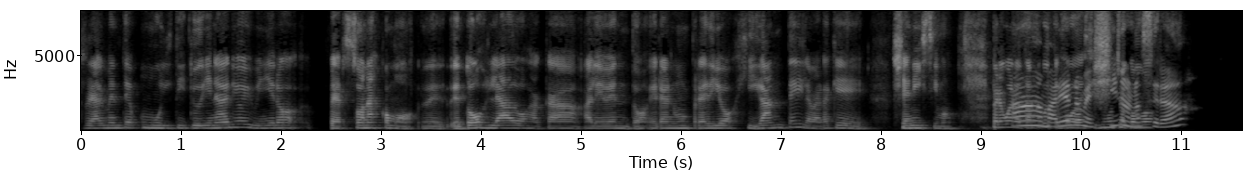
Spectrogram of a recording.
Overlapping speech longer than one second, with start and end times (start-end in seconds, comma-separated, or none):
9.3-10.7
